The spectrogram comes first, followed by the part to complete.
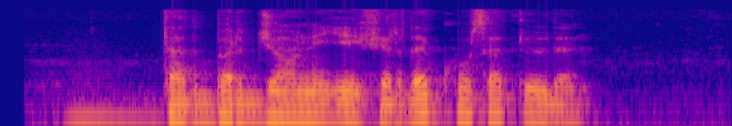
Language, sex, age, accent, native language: Uzbek, male, 35+, Toshkent shahri, Uzbek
